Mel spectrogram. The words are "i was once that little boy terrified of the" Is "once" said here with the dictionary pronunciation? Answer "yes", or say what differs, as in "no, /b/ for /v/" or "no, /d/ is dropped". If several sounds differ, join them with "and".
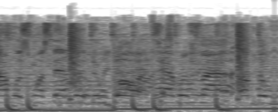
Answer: no, /n/ is dropped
